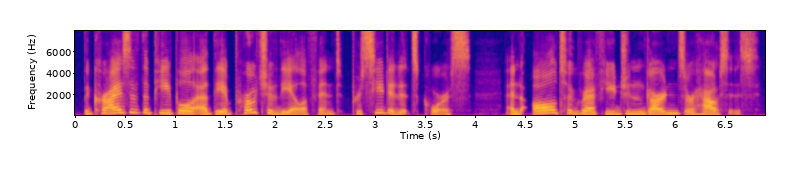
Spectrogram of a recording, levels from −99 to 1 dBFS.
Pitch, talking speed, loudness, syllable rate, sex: 230 Hz, 190 wpm, -18 LUFS, 5.3 syllables/s, female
